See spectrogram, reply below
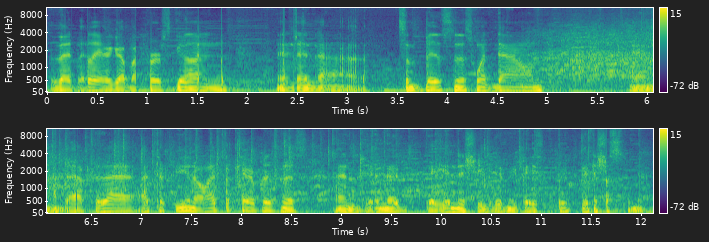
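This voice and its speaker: A man's voice: fairly low pitch, fairly even intonation, moderate pace, reverberant, distant mic, music in the background, close to an everyday voice. A man playing a rambling New York mafia hitman. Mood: boastful. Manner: rambling, hesitant, full of "you know". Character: young male mafia hitman boasting of his past. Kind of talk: improvised character in a game voice chat.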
